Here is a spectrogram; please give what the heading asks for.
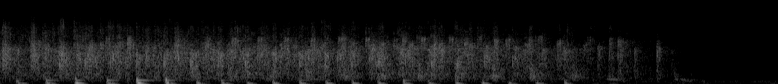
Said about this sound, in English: So round of applause to you girls.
